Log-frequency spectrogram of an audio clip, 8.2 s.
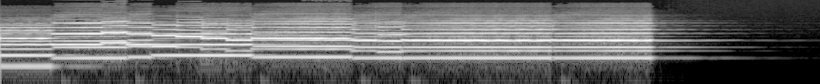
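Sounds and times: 
oboe: 0.0s - 7.0s
English horn: 0.5s - 6.9s.

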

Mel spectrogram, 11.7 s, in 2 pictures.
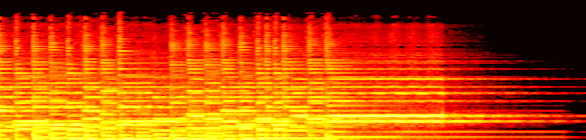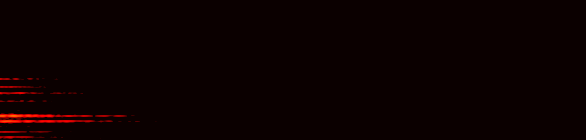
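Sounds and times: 
guitars: 0.0s - 4.0s
flutes: 0.0s - 5.9s.

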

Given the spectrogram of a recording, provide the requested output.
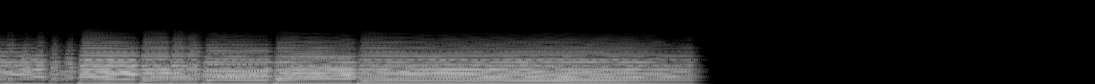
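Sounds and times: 
fanfare for trombone octet: 0.0s - 7.0s.

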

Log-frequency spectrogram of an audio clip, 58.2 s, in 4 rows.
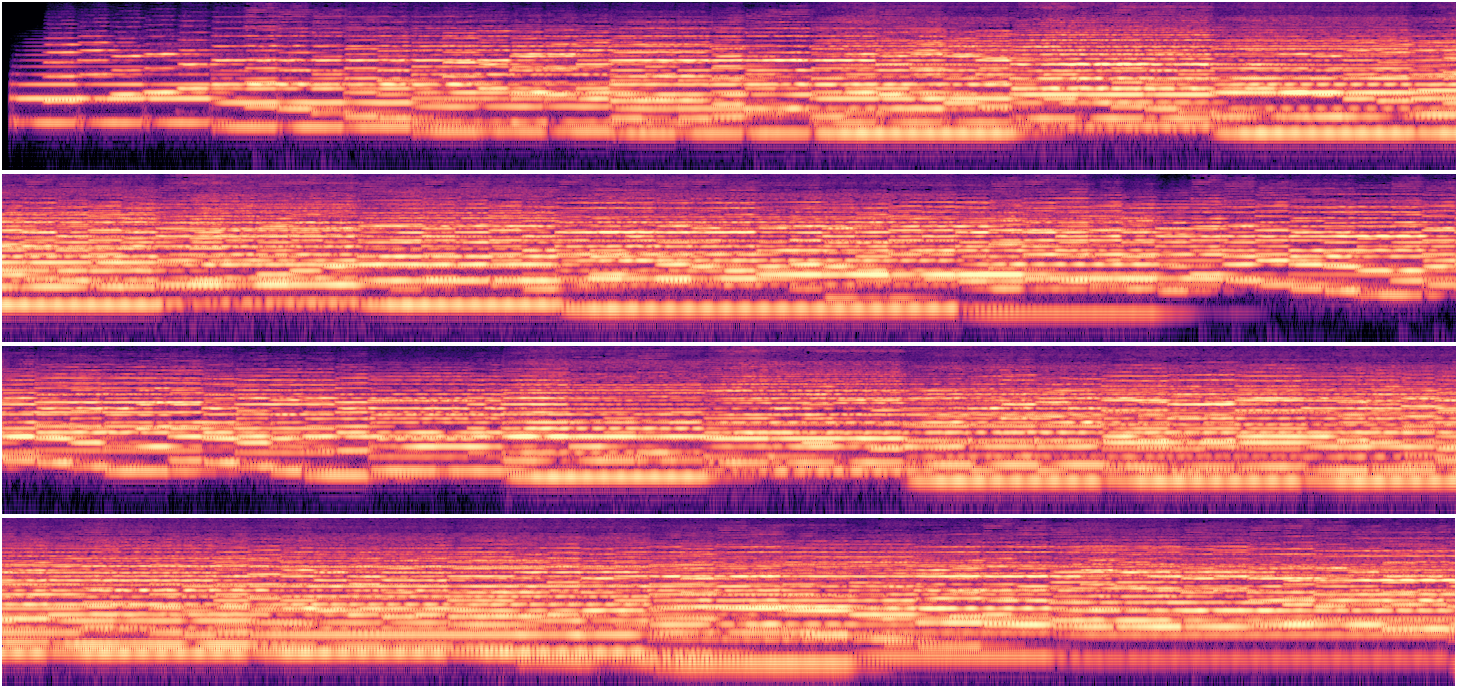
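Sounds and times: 
cello and winds playing: 0.1s - 58.1s.

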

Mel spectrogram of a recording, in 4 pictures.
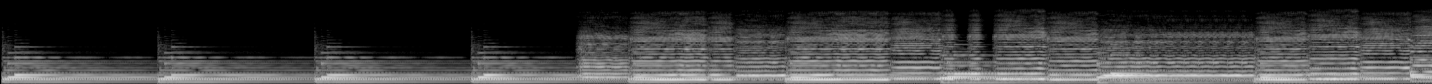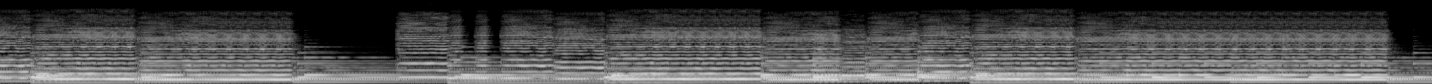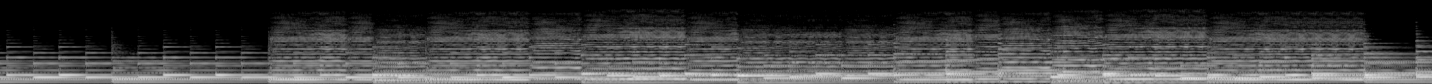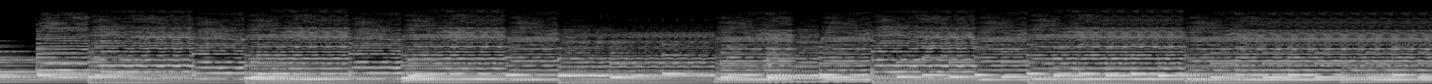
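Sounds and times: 
harp: 0.0s - 57.2s
viola: 0.0s - 57.2s.

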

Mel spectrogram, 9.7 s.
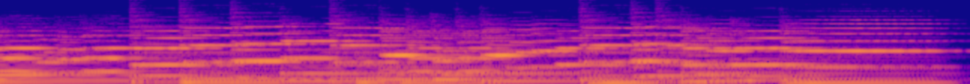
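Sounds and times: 
bourree play-along backing music without guitar: 0.0s - 9.6s.

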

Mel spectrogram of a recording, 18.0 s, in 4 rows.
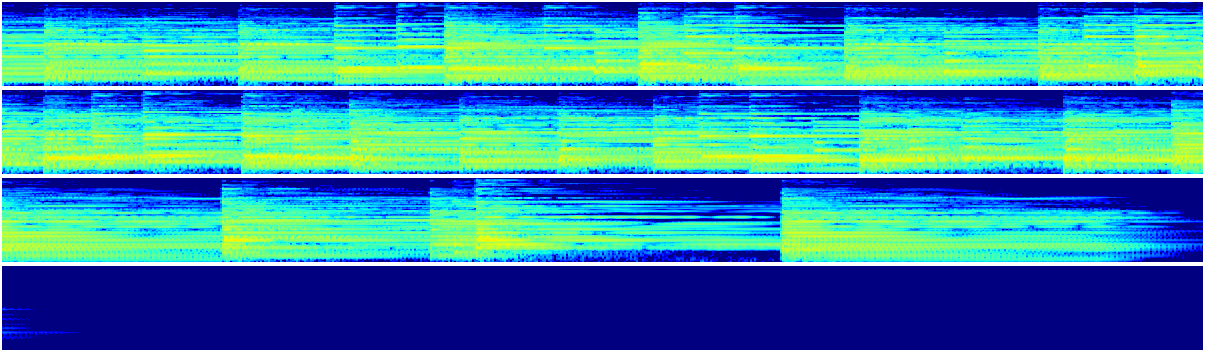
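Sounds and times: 
piano: 0.0s - 13.6s.

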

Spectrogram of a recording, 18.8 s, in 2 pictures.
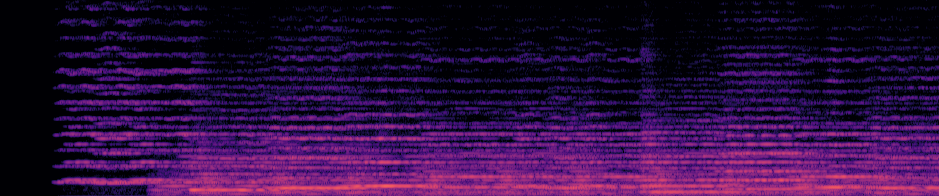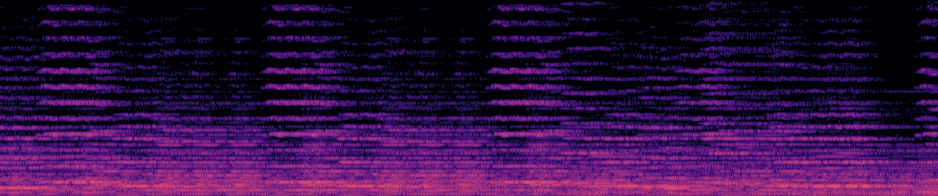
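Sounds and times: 
string quintet minuet: 0.6s - 18.7s.

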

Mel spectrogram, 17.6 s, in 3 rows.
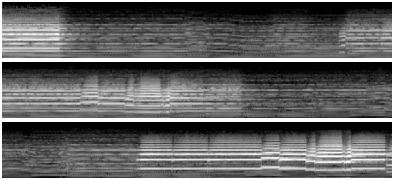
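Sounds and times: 
trumpet piece: 0.0s - 1.6s, 5.0s - 10.5s, 13.6s - 17.5s.

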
